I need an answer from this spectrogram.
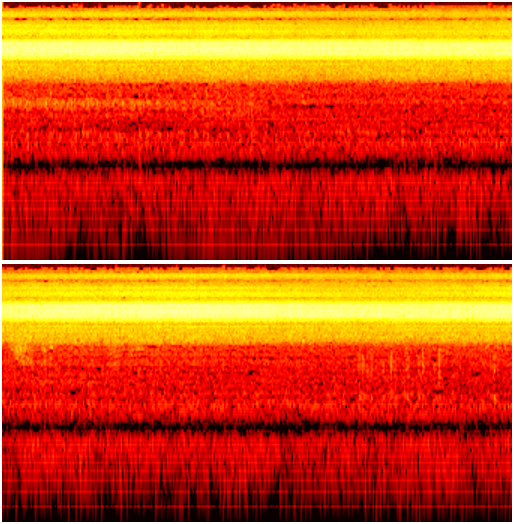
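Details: A white drummer cicada (Arunta perulata) gives a loud, unbroken high-pitched buzz that holds steady throughout.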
